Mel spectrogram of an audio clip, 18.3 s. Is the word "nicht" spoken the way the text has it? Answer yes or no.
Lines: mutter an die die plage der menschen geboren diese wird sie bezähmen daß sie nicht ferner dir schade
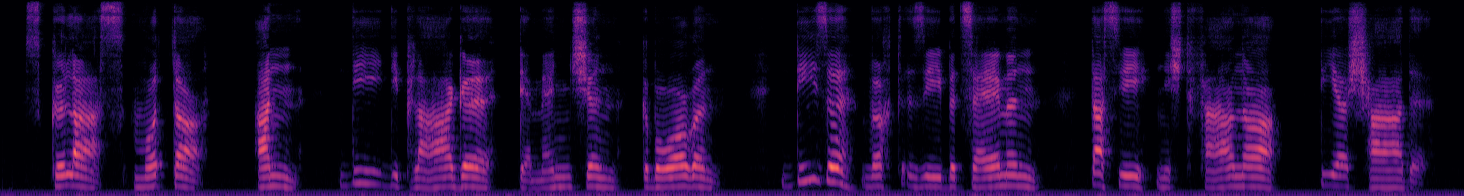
yes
